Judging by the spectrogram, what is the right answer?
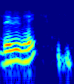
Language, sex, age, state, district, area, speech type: Odia, male, 18-30, Odisha, Koraput, urban, conversation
